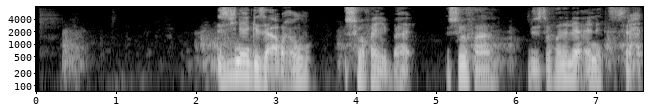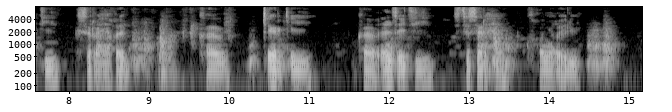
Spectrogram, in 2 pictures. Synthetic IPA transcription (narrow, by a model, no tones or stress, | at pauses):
ʔɨzinajɡɐzaʔa̰χʼħu | sofajɪbːahal | sofa | bɨzɨt̪ʰɐfɐlɐlɐjʕajnɐt̪sɨɾaħt̪ʰikʰɨ̥sɨrːaħjɪxɨʔɨ̰l | kʰaβ | t͡ʃʼɨɾkʼi | kʰaβʕɨ̰nt͡sʼɐt̪ʰi | z̥ɨt̪ʰɐsɐɾħɐkʰɨ̥xonjɪxɨ̰ʔɨ̰lju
